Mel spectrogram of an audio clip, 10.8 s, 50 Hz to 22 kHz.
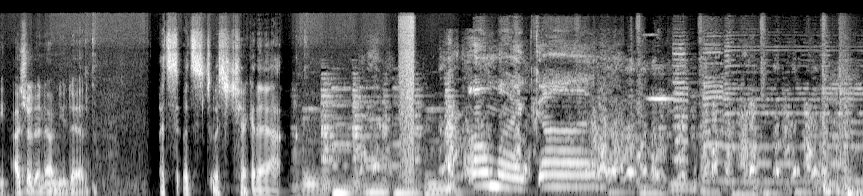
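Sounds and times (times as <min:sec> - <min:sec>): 
speech: 0:00.0 - 0:01.3, 0:02.0 - 0:10.7
dense steady background of tonal sound: 0:03.7 - 0:10.7
dogs barking and yipping: 0:04.4 - 0:10.7.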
